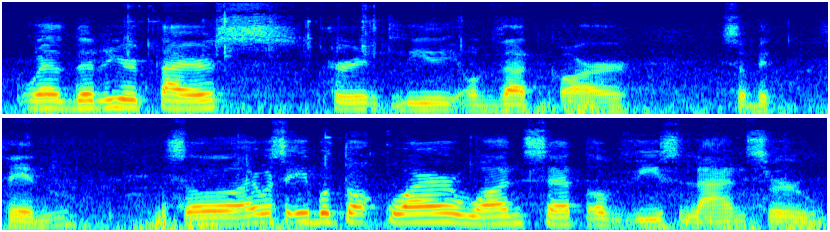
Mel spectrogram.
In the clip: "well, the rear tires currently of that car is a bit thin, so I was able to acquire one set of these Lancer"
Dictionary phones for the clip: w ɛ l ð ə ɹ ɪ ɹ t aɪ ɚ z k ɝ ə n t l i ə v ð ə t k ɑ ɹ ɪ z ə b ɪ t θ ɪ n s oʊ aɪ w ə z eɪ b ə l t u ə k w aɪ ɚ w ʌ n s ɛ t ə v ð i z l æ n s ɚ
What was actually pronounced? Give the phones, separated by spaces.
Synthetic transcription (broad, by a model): w ɛ l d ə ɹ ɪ ɹ t aɪ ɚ s k ɝ ə n t l i ə v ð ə t k ɑ ɹ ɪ s ə b ɪ t θ ɪ n s oʊ aɪ w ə s eɪ b ə l t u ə k w aɪ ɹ w ʌ n s ɛ t ə v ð i s l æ n s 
